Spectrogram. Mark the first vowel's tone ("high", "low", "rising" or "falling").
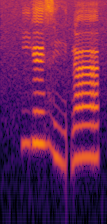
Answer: high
